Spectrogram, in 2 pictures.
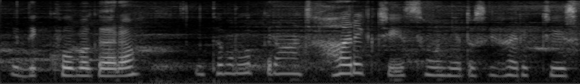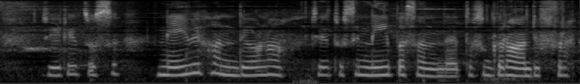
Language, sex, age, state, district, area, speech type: Dogri, female, 18-30, Jammu and Kashmir, Samba, rural, spontaneous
